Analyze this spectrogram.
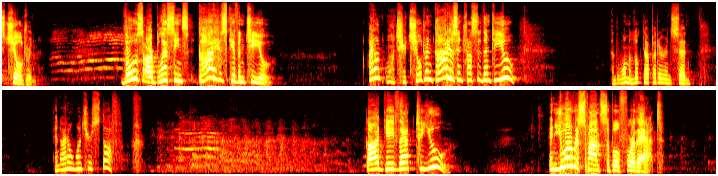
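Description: An elderly man speaks with animation through a microphone, pausing between phrases.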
